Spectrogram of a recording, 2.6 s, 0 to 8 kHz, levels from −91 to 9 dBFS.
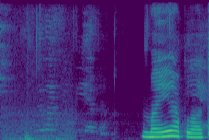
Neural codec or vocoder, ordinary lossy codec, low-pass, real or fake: none; none; none; real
